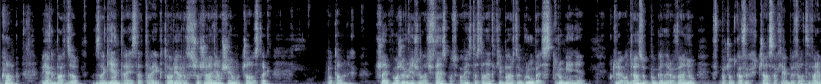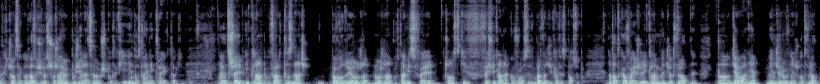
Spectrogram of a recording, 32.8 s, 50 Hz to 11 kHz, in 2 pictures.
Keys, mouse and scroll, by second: 7.3 click, 19.4-21.1 middle drag, 21.5 click, 29.4 click.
